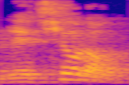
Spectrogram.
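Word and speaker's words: Lazio: 라지오는 레자이오, 원래 레치오라고 보통 발음합니다.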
